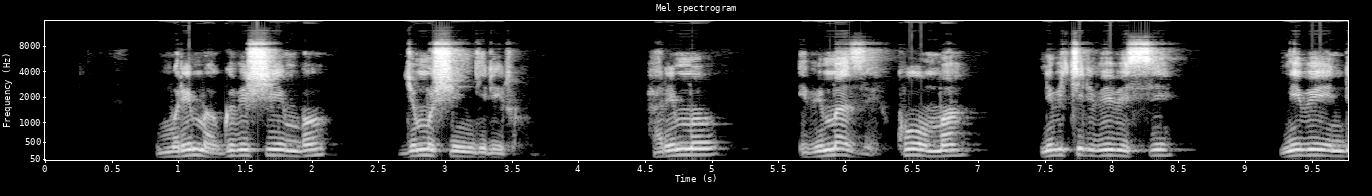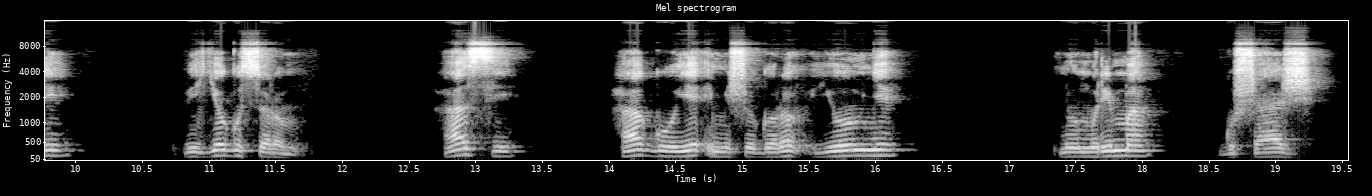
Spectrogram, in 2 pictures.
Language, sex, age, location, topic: Kinyarwanda, male, 36-49, Musanze, agriculture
